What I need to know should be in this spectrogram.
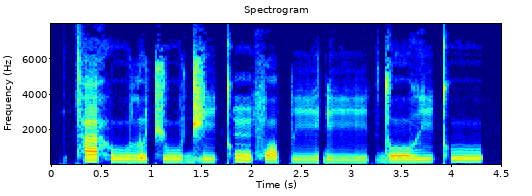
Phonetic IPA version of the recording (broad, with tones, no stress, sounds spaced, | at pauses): tʰ a˦ h uː˨ l ʊ˦ t͡ʃ uː˨ d͡ʒ i˨ kʰ ũ˦ f ɔ˨ p iː˨ ɗ iː˨ | d oː˨ ɣ i˨ kʰ u˦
